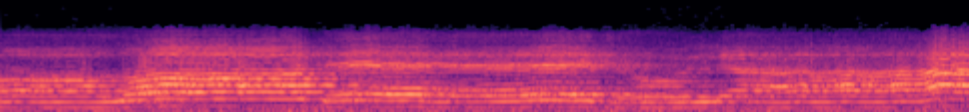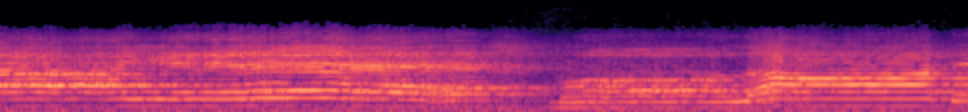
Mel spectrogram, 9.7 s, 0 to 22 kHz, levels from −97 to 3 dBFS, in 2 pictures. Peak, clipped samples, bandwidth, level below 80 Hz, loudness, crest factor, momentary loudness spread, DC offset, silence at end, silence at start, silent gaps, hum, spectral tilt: -10 dBFS; under 0.1%; 8.8 kHz; -48 dBFS; -22 LUFS; 14 dB; 9 LU; under 0.1%; 0 s; 0 s; none; none; -3 dB/octave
